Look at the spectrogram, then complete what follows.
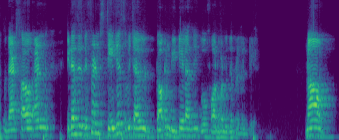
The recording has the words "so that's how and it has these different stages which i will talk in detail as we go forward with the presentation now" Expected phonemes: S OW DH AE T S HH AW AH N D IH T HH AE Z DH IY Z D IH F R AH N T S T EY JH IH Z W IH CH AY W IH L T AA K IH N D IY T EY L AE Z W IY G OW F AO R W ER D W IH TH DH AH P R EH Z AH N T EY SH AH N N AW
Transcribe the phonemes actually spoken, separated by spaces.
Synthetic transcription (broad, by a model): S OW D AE T S HH AW AH N D IH T HH AE Z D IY D IH F R AH N T S T EY JH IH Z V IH CH AY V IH L T AA K IH N D IY T EY L AE Z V IY G OW F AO R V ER D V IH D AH P R EH Z AH N T EY SH AH N N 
